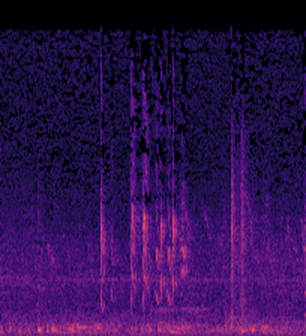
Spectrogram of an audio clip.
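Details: Young red siskin singing: short bursts of sharp, high twittering notes clustered in two groups, over a steady backdrop of soft, low dove-like cooing.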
